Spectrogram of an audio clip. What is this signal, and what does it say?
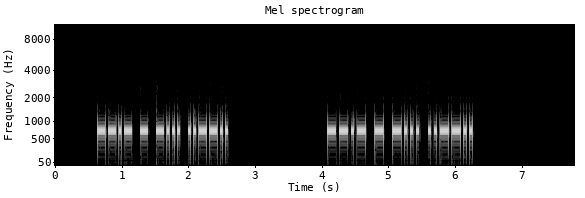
Morse code, heard as a keyed tone, about 28 wpm, 700 Hz. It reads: QTB? QTB?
